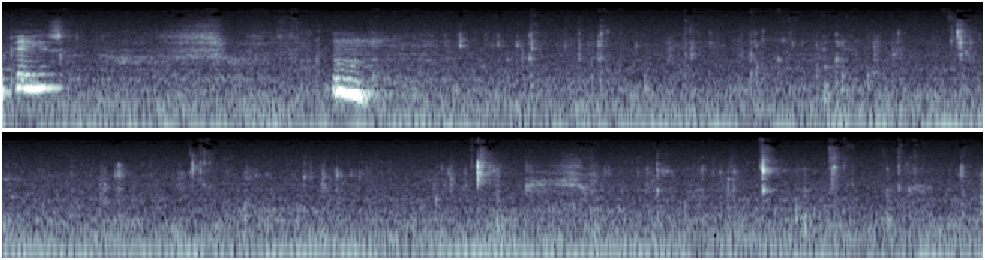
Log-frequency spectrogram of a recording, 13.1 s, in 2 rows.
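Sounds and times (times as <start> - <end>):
chewing food: 1.7 - 13.0
person humming: 2.2 - 2.6.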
